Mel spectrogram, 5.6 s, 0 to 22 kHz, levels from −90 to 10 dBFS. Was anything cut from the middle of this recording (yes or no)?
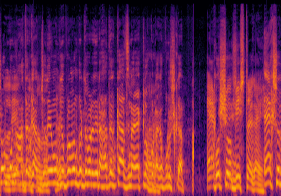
yes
